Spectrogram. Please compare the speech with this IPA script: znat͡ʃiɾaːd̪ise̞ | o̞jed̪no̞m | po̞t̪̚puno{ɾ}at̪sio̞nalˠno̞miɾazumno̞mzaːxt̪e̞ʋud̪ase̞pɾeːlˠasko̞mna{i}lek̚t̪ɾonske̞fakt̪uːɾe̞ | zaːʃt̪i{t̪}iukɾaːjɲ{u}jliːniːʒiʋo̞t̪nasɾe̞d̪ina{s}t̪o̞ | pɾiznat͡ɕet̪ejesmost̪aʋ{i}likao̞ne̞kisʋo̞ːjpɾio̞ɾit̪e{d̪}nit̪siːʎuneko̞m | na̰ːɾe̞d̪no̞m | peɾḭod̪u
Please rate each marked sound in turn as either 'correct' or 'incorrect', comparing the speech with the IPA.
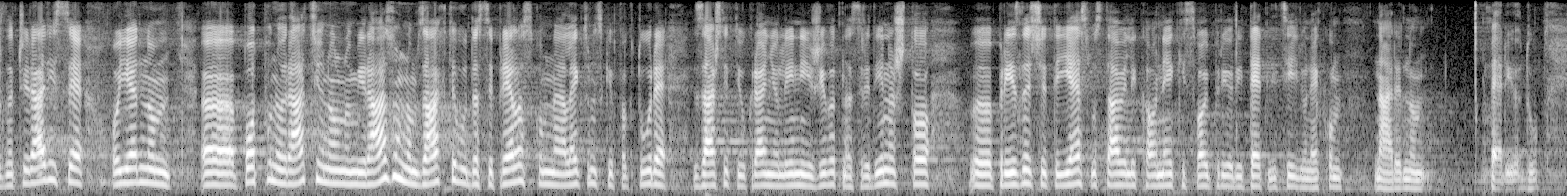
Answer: correct, incorrect, correct, incorrect, incorrect, correct, incorrect

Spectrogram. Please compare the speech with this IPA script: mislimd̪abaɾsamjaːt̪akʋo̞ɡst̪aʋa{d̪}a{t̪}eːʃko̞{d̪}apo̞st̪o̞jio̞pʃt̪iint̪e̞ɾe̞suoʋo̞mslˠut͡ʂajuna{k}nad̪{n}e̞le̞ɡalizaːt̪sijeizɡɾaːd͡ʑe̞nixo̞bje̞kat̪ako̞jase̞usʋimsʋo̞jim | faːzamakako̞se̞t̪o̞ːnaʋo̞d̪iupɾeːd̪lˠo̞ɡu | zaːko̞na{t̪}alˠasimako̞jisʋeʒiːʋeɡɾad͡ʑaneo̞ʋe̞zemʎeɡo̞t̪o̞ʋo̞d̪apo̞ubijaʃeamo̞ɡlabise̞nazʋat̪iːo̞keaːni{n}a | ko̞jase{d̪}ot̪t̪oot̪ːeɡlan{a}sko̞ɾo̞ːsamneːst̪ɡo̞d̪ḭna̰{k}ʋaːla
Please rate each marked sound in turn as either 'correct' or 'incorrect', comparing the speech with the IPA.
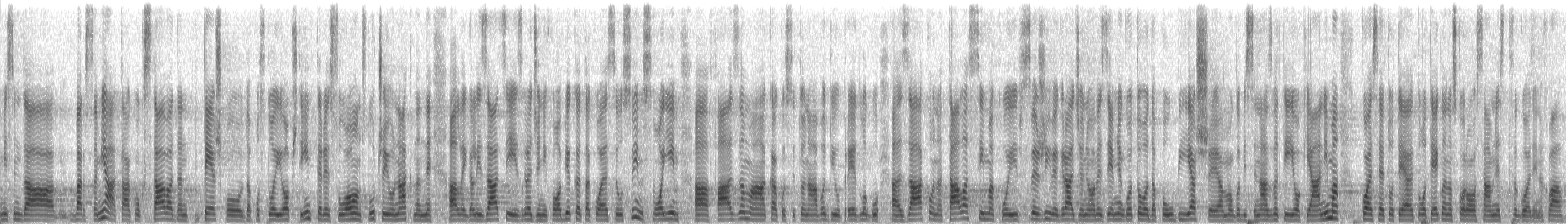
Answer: correct, correct, correct, correct, correct, correct, incorrect, incorrect, correct, incorrect

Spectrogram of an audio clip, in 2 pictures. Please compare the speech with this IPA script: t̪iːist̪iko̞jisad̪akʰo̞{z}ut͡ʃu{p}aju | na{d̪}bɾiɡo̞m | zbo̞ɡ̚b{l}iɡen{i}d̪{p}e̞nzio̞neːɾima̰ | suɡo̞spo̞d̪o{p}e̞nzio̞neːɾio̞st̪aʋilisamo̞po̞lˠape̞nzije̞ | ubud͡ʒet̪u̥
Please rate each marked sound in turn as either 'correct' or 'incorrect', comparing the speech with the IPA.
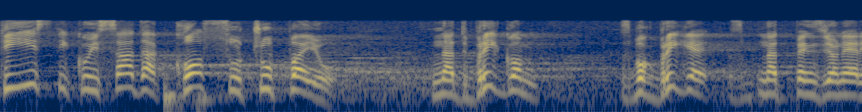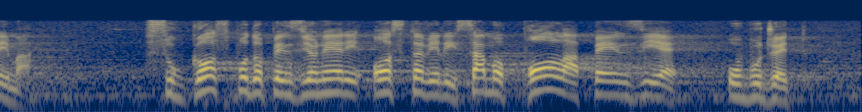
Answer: incorrect, correct, correct, incorrect, incorrect, correct, correct

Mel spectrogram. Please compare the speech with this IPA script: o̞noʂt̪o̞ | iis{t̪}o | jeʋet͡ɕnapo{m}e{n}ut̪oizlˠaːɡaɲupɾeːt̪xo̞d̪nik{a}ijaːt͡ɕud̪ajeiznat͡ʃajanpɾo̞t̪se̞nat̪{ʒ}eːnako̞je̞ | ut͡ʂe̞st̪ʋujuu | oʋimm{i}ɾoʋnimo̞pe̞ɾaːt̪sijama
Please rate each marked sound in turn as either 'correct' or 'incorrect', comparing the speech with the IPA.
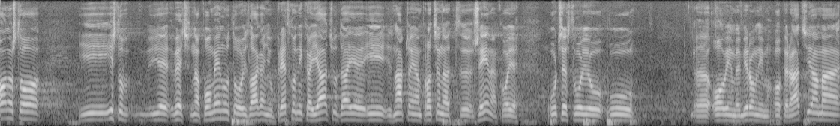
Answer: correct, correct, correct, correct, correct, correct

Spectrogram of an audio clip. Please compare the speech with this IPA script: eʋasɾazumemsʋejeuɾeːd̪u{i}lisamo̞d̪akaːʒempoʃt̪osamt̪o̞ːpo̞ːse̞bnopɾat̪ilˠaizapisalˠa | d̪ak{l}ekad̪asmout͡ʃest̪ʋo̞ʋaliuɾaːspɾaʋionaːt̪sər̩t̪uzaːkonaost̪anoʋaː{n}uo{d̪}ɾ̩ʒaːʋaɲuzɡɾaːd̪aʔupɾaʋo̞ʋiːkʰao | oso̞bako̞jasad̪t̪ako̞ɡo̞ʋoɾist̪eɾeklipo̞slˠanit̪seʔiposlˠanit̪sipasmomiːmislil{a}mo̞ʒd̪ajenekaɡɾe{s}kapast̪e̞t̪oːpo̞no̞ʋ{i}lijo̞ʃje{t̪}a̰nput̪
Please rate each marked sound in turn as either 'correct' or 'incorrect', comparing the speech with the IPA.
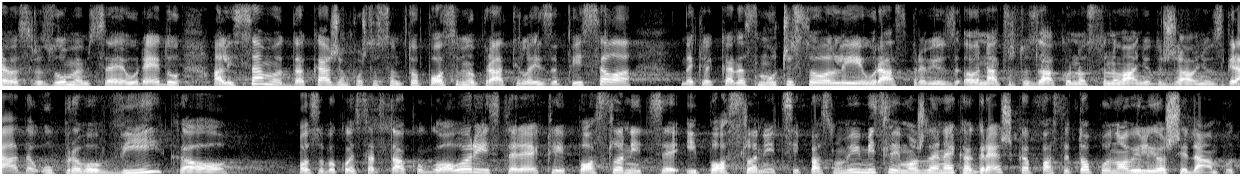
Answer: incorrect, correct, incorrect, correct, incorrect, incorrect, correct, incorrect

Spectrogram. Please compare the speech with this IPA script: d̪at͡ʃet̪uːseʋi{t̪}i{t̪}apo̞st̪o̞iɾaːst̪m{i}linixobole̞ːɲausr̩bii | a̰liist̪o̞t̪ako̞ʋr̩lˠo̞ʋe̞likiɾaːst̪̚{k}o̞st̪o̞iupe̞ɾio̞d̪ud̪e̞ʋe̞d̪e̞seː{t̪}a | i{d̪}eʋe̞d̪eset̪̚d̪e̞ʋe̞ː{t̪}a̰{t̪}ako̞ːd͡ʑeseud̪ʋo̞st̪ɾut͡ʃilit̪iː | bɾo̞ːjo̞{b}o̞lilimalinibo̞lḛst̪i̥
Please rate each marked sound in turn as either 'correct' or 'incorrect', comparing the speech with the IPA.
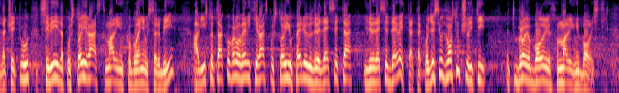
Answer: incorrect, incorrect, incorrect, incorrect, correct, correct, correct, correct, correct

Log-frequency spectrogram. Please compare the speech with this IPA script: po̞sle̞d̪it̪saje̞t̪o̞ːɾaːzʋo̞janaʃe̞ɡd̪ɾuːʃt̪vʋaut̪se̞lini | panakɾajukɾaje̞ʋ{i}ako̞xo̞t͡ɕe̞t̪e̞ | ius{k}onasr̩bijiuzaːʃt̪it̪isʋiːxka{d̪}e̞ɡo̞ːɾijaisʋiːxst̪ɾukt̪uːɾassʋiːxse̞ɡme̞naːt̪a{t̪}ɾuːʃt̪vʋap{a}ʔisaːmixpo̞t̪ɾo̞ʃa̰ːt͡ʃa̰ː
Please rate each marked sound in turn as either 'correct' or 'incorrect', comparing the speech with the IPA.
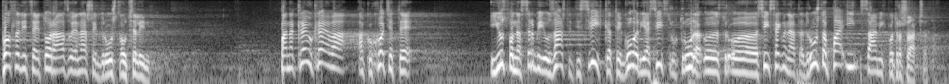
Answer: incorrect, incorrect, incorrect, incorrect, correct

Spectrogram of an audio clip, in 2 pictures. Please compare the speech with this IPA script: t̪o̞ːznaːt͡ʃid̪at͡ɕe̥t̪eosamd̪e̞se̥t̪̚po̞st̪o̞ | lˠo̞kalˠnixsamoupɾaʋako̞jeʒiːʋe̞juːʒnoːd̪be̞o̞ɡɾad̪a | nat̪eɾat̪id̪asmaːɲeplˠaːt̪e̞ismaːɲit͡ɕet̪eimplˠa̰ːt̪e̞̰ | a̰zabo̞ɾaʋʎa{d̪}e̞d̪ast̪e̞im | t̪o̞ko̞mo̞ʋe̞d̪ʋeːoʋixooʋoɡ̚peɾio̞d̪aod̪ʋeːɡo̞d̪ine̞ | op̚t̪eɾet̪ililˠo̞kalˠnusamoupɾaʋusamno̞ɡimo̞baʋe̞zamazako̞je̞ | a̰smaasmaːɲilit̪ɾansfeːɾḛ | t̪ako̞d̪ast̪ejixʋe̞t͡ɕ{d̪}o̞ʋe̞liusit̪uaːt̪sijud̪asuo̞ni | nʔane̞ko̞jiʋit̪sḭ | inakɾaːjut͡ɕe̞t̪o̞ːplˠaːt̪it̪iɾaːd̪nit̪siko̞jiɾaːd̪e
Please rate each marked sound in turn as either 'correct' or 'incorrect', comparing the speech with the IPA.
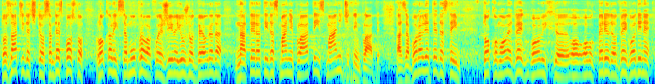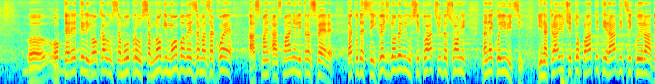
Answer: incorrect, correct

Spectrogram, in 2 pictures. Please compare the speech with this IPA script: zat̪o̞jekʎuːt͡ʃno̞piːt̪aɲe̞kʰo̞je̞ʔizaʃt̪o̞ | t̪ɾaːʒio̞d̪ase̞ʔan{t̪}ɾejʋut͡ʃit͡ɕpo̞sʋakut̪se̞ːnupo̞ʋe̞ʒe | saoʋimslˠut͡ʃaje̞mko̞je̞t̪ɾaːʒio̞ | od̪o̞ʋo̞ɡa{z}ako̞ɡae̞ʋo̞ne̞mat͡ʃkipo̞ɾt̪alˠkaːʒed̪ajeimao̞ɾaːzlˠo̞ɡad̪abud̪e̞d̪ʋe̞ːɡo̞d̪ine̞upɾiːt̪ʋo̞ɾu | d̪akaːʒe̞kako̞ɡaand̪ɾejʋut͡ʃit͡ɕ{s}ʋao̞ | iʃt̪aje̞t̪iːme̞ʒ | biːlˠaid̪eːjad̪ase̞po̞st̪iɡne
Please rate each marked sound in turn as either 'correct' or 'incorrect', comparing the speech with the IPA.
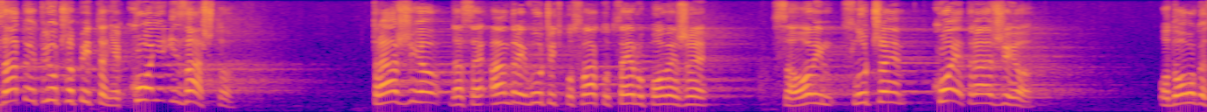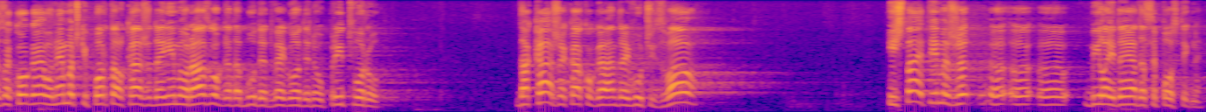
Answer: incorrect, correct, incorrect

